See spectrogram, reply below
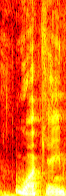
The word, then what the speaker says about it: Joaquin: It's got Charlize Theron and big Joaquin Phoenix. I can never say his name. Joaquin. – Joaquin Phoenix. – Joaquin, there you go. Joaquin.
